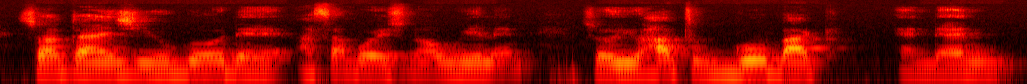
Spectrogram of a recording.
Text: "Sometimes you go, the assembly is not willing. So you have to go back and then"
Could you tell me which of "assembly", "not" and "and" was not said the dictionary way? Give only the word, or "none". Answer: assembly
